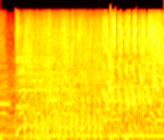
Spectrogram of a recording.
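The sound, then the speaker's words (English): Machine gun firing a hail of bullets: after a brief lull, a dense, continuous burst of rapid, loud shots runs for about two seconds without a break. “Leighton flies backwards in a hail of bullets from Jean's machine gun.”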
